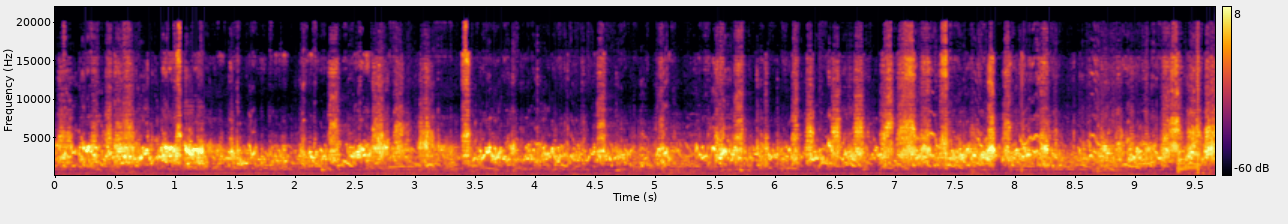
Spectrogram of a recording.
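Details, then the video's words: Australian budgerigars in an aviary colony produce a constant, lively chatter of squeaky warbles, clicks and chirps, with bursts of louder squawking standing out every few seconds. "One Day Parakeet's Sounds Budgies Love Birds HD Sounds No 1"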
